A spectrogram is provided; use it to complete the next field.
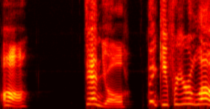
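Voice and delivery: high voice cracking and breaking on the words. Host thanking a listener by name on a live show: voice cracking. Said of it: "sorry, my voice just cracked".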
